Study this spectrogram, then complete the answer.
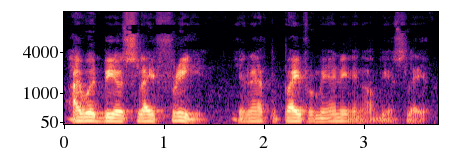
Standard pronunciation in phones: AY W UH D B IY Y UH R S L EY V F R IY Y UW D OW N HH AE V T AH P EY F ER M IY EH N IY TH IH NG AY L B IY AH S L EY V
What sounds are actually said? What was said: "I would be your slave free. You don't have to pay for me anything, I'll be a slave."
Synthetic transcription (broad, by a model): AY W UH D B IY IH S L EY V F R IY Y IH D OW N HH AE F T AH P EY F ER M IY EH N IY TH IH NG AY L B IY AH S L EY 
